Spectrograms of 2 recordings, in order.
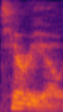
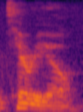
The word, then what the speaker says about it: Theriault: Yes, believe it or not, my last name is pronounced Theriault. It's Theriault. It's a lot of silent letters going on there. It's a French last name, and for whatever reason, the French people love their silent letters, but I typically just go by Dr.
